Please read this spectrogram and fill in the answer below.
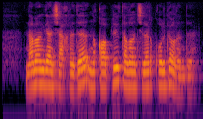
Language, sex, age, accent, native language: Uzbek, male, 25-34, Xorazm, Uzbek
